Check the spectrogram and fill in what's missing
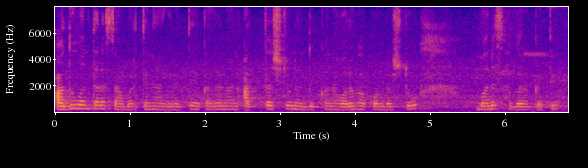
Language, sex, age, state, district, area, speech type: Kannada, female, 18-30, Karnataka, Dharwad, rural, spontaneous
